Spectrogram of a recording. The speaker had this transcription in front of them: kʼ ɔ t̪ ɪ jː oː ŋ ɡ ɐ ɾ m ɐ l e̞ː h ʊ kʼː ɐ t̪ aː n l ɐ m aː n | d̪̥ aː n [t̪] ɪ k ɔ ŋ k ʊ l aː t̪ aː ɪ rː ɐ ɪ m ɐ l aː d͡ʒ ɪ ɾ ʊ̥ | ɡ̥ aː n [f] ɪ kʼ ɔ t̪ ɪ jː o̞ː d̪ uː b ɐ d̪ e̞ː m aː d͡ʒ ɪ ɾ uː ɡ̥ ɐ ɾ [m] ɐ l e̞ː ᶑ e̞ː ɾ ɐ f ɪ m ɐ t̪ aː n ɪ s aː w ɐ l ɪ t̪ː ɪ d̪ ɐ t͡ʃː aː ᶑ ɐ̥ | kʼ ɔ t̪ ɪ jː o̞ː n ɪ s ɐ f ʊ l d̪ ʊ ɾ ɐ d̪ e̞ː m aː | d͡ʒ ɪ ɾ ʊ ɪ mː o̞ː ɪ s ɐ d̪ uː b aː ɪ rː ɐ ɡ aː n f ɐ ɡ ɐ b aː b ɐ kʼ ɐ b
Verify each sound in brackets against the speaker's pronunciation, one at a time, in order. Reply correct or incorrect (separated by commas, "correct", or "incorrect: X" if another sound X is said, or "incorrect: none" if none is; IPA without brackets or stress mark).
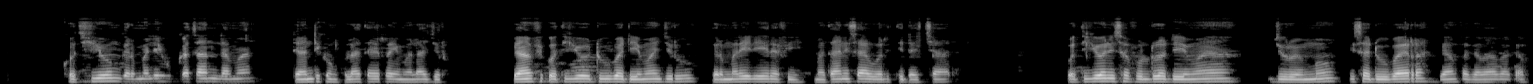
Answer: incorrect: d̪, correct, correct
